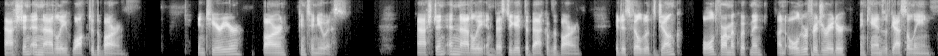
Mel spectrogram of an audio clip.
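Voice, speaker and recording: Male script narrator, low-pitched yet very bright and forceful, reading stage directions. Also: moderate pace, no room sound, rough recording.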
